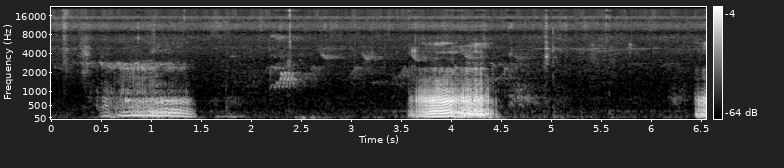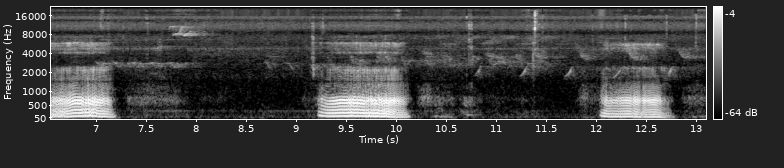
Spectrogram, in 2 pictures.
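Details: Mother snoring: five deep, buzzing, groaning snores at a steady rhythm, about 21 a minute, with quiet pauses; loud regular snoring.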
